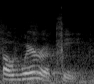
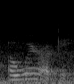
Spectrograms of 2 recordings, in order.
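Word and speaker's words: Awareapy: And today's topic is awarepy. That's spelled A-W-A-R-E-A-P-Y, awarepy.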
